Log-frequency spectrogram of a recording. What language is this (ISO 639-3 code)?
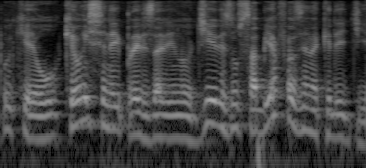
por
